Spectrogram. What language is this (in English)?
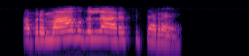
Tamil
